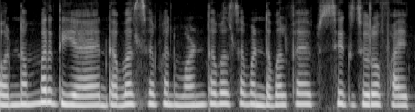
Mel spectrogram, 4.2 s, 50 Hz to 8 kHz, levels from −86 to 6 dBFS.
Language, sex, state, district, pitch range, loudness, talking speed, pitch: Hindi, female, Chandigarh, Chandigarh, 250-275 Hz, -14 LUFS, 215 wpm, 265 Hz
